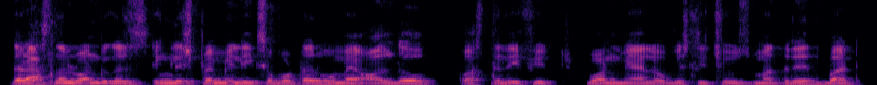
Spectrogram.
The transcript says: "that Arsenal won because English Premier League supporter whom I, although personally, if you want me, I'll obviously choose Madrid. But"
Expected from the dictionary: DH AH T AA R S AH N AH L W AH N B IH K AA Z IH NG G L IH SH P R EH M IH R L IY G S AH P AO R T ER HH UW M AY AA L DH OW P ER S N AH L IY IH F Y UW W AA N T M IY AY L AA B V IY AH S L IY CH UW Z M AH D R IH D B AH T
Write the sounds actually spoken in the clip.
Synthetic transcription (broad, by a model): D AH T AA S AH N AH L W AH N B IH K AA Z IH NG G L IH SH P R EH M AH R L IY G S AH P AO R T ER HH UW M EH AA L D OW P ER S N AH L IY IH F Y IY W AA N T M IY AY L AA B V IY AH S L IY CH UW Z M AH D R IH D B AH T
